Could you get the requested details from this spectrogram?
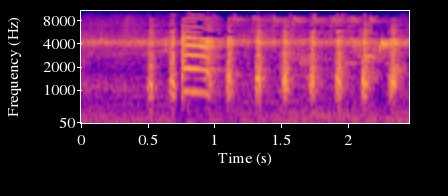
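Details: A highland wild chicken hen calls the male with rapid, evenly repeated clucks and one brief strident squawk, against a continuous shrill background drone.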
